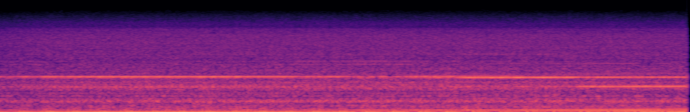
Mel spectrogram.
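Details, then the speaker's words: Dairy milk house transfer pump kicking on to pump milk out during milking, repeatedly filling and pumping down: steady low motor hum with faint high whine running evenly; normal pump operation. "and there it is it just keeps doing that the whole time we're milking fills up and pumps down and uh pretty simple really it uh it works works pretty well pretty efficiently"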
